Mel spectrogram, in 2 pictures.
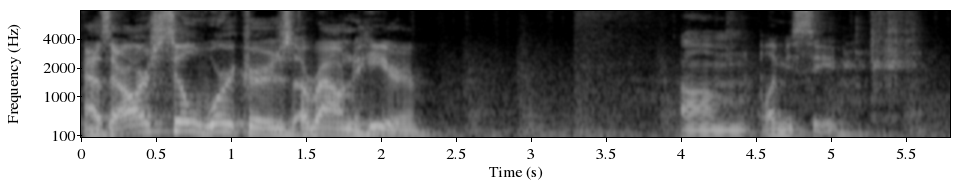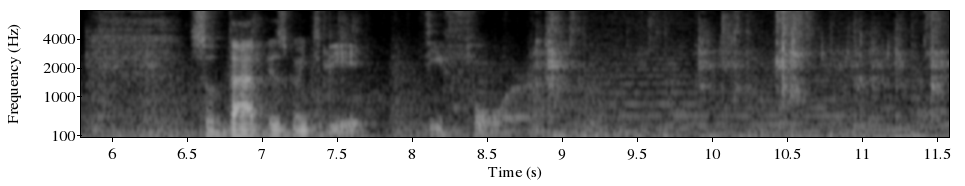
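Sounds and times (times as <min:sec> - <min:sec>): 
speech: 0:00.0 - 0:02.4, 0:04.0 - 0:05.5, 0:06.5 - 0:09.2
dice rolling across a hard surface: 0:05.1 - 0:05.7, 0:08.8 - 0:11.5.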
